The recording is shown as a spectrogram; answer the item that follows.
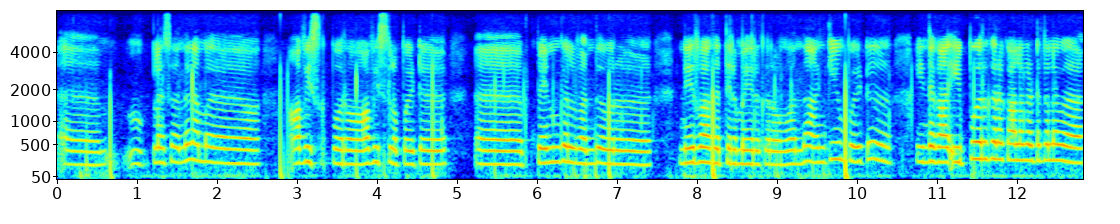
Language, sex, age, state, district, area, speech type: Tamil, female, 45-60, Tamil Nadu, Viluppuram, rural, spontaneous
